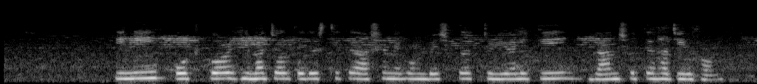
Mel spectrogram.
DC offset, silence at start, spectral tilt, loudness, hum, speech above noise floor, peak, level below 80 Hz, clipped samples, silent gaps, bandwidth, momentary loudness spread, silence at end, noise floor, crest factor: under 0.1%; 1.15 s; -6 dB/octave; -20 LUFS; none; 29 dB; -4 dBFS; -62 dBFS; under 0.1%; none; 7 kHz; 9 LU; 0.35 s; -48 dBFS; 16 dB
